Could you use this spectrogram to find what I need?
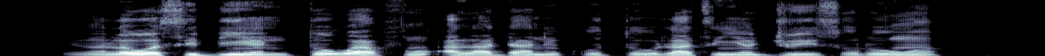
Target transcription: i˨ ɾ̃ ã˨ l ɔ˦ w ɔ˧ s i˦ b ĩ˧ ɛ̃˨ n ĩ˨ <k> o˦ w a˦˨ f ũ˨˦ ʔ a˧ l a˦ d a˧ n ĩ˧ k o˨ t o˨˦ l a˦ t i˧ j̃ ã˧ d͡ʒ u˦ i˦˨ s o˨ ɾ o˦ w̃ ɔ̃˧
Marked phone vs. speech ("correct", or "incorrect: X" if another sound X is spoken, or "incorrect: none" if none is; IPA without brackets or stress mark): incorrect: t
